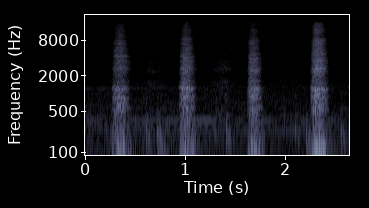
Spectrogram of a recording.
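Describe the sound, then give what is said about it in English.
Wet, rapid breathing of a beagle puppy at the door to City Hall: four harsh, raspy breaths in a steady quick rhythm, each a loud noisy burst with brief quiet gaps between, and no voices. “A wet, rapid breathing.”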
